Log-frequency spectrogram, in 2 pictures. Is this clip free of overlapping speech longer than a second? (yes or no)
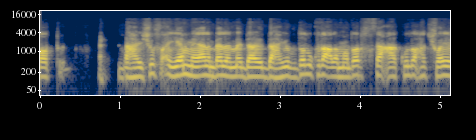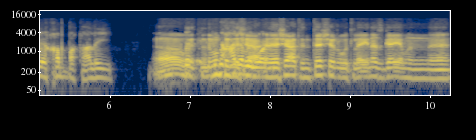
no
